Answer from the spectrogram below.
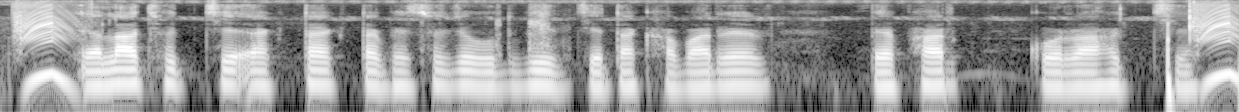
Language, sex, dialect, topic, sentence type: Bengali, male, Western, agriculture, statement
